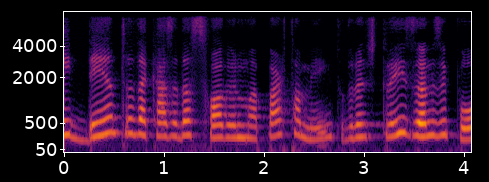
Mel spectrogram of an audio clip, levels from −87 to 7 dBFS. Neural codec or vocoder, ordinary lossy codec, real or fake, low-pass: codec, 24 kHz, 0.5 kbps, DualCodec; none; fake; 7.2 kHz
